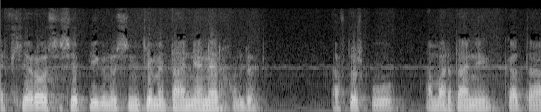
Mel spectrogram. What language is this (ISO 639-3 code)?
ell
